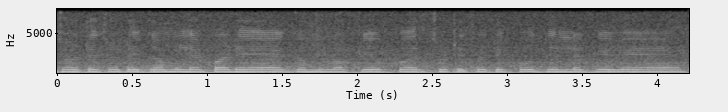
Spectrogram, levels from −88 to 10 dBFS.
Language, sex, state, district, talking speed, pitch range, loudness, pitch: Hindi, female, Rajasthan, Bikaner, 200 wpm, 235-245 Hz, -13 LUFS, 240 Hz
